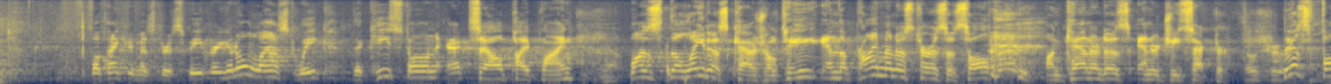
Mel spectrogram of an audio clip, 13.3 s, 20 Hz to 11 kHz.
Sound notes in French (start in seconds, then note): 6.6 voix de l'interprète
